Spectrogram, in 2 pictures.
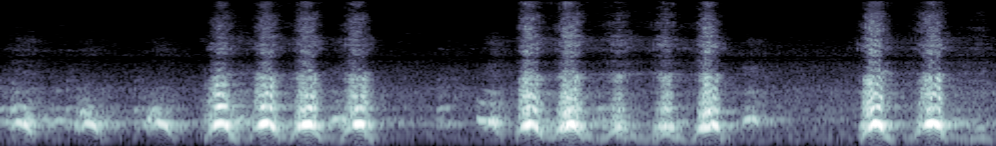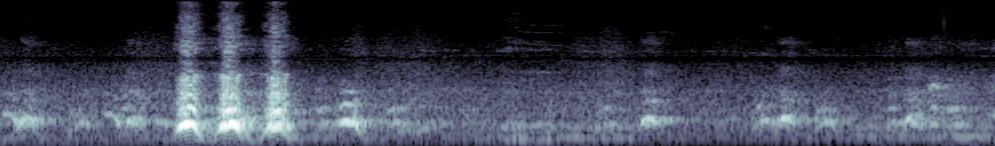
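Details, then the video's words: Several dogs barking in an animal shelter, sharp harmonic barks in quick bursts of three to four, pausing between volleys, with softer yips and whines in the background and quieter barking trailing off toward the end. "Szczekające psy w schronisku"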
